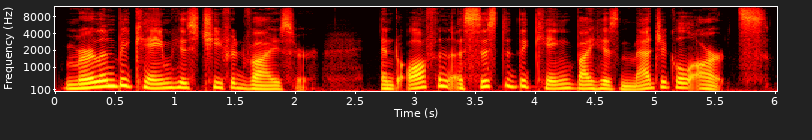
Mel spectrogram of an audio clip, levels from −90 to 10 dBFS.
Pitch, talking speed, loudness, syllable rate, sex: 175 Hz, 140 wpm, -18 LUFS, 4.5 syllables/s, female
